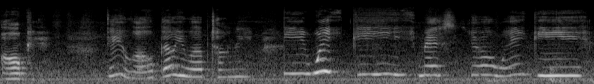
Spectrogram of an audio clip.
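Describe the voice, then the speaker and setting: Woman, squeaky high pet talk, slow and drawn out, noise behind. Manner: cooing, singsong, drawn-out words. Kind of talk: baby talk to a pet dog.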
